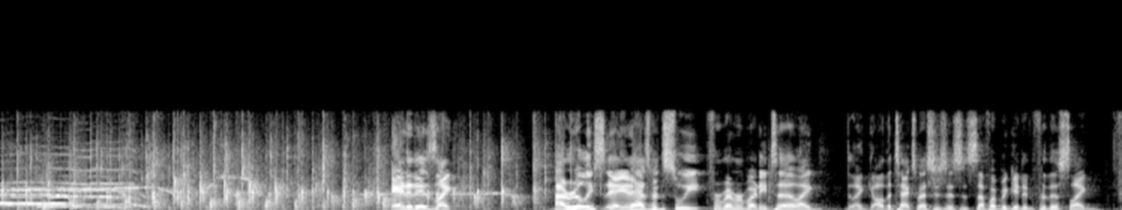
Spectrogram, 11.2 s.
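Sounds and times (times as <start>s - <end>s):
audience applause at an open mic night: 0.0s - 5.6s
speech: 4.0s - 4.8s, 5.6s - 11.2s.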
